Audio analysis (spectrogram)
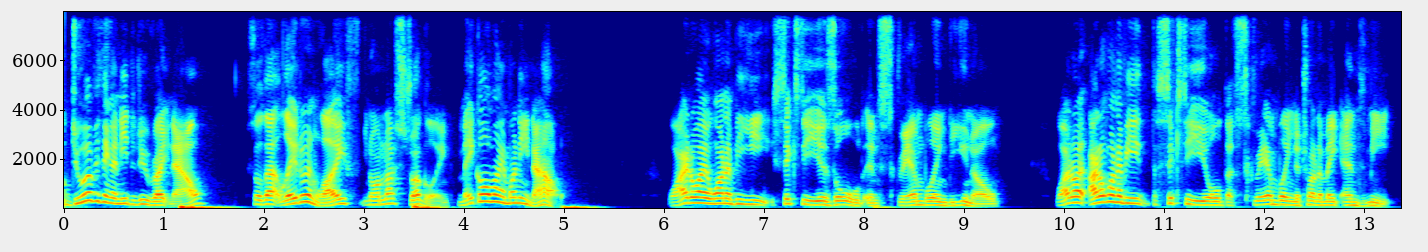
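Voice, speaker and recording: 20 yr old guy rambling thru a reaction vid, lots of "you know", voice kinda high and all over the place. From United States. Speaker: YouTube reactor. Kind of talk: casual reaction commentary.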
